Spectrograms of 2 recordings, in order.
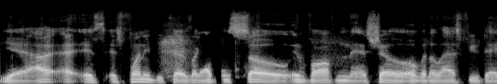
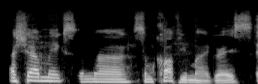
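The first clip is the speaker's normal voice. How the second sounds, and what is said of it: Put-on British accent. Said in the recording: “I might have a British accent just out of nowhere”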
